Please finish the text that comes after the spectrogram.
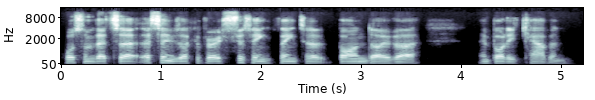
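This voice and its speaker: A man's voice: low voice, level tone, moderate pace, darkish tone, no echo, studio quality. A man hosting a podcast, easygoing and upbeat as he moves the talk along. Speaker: podcast host.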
